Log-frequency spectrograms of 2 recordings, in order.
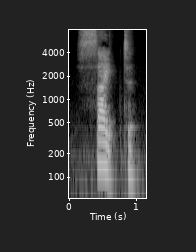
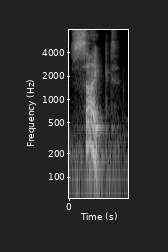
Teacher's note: notice that the sound at the end is a t not an ed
